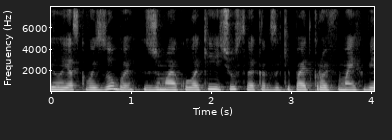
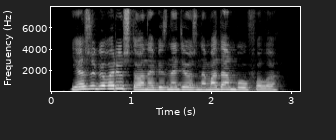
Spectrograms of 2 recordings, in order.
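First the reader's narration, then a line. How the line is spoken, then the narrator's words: Gloating. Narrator (Russian): Злорадостно улыбнулся Коста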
